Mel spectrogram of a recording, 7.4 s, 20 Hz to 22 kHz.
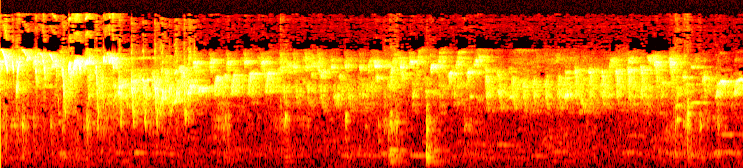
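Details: Young Spanish Timbrado canary of this year, still in training, recorded 14 June 2023, singing a continuous rapid rolling trill, loud at first and then steady, with metallic pulsed notes that shift slightly lower in pitch as it runs on.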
